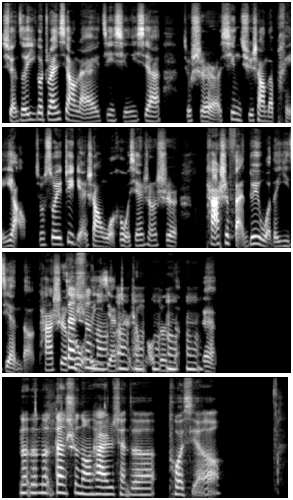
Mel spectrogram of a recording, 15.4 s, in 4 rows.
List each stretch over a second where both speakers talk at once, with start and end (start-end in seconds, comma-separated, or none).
8.6-10.4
